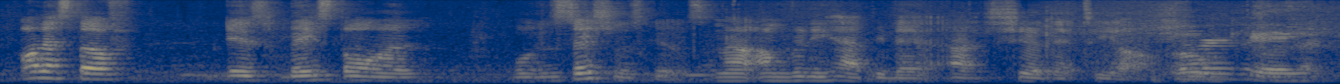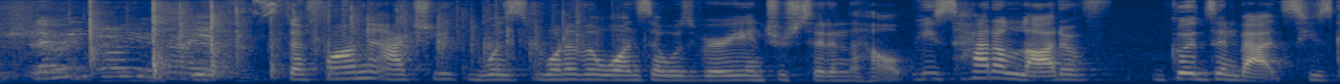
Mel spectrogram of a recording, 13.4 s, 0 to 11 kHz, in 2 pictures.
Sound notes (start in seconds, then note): 7.0 all clapping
